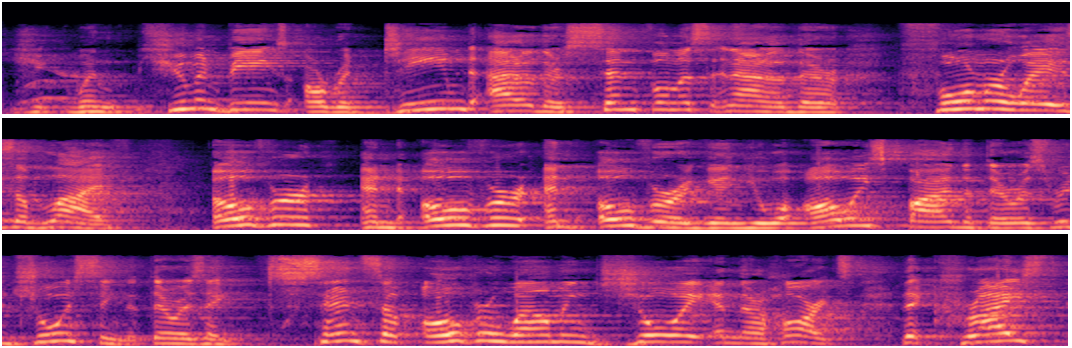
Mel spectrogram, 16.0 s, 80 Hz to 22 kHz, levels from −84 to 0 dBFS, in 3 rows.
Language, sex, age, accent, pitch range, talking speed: English, male, 30-49, American, 200-290 Hz, 165 wpm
